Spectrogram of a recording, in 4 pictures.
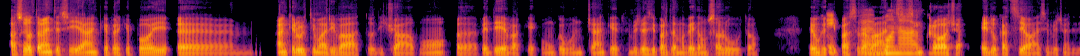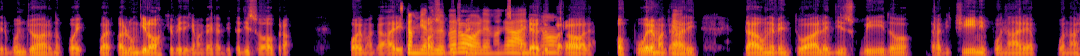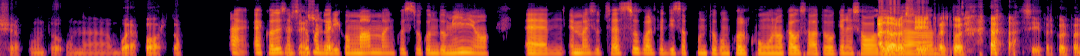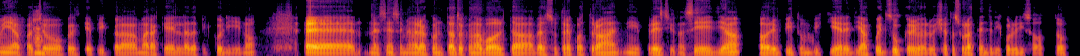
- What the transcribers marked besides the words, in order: "cioè" said as "ceh"; "Sì" said as "ì"; "dunque" said as "unque"; other background noise; laugh
- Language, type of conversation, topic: Italian, podcast, Come si crea fiducia tra vicini, secondo te?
